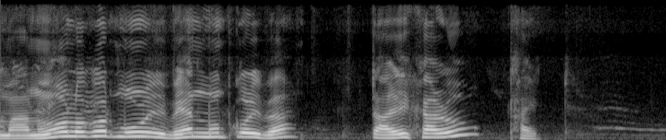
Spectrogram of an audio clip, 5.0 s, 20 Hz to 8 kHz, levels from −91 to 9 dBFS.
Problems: constant background noise, background conversations at intervals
